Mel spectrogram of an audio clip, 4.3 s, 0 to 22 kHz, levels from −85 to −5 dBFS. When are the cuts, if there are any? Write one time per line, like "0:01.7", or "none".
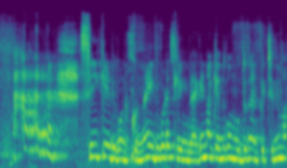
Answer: none

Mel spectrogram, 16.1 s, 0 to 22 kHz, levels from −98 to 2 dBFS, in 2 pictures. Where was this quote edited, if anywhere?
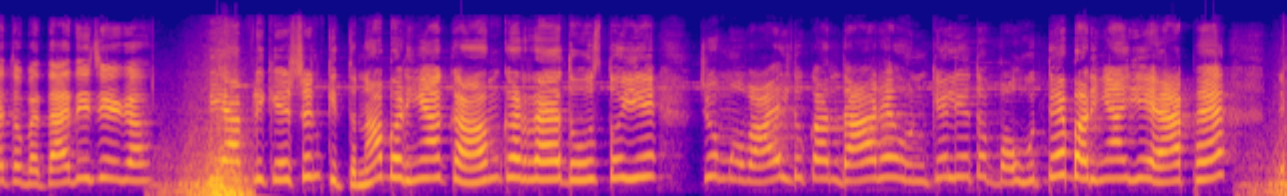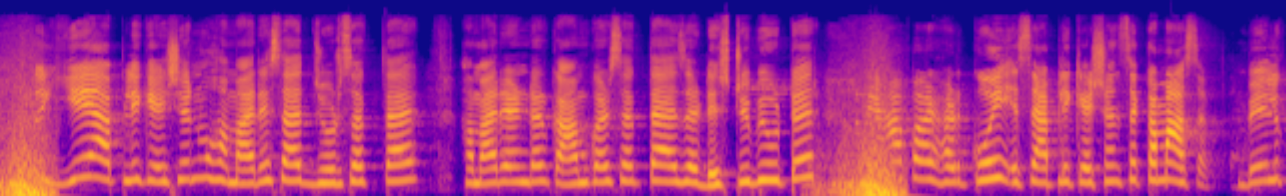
0:01.3
0:07.9
0:13.3

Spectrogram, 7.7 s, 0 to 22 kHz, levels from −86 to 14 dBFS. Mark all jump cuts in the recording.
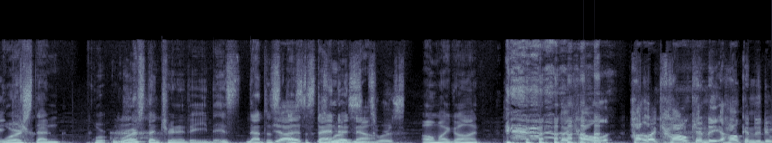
0:05.0

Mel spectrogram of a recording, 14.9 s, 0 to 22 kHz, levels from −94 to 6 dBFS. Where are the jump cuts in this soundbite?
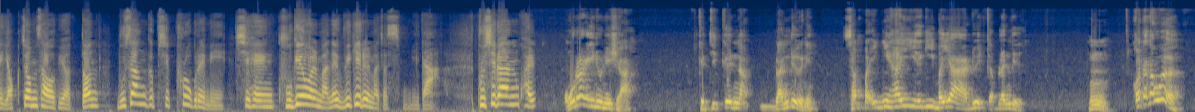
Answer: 0:06.7

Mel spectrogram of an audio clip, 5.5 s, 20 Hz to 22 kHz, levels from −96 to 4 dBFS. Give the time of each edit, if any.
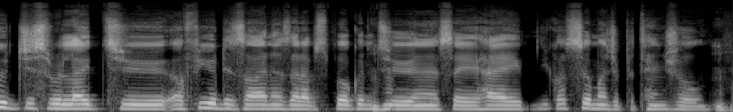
none

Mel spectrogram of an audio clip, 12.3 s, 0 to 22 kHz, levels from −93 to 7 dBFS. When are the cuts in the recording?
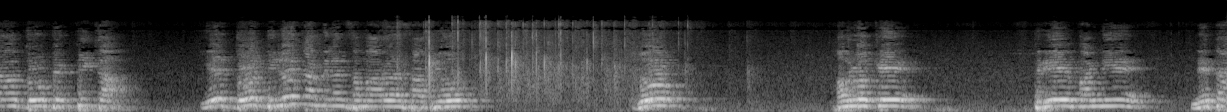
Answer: none

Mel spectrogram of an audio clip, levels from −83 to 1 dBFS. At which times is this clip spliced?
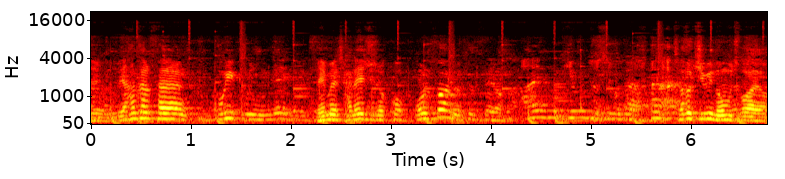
none

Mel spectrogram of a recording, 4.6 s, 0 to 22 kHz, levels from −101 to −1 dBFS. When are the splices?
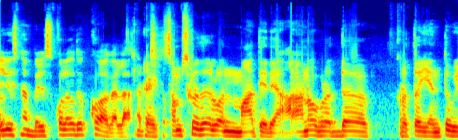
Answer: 0:01.7
0:02.9

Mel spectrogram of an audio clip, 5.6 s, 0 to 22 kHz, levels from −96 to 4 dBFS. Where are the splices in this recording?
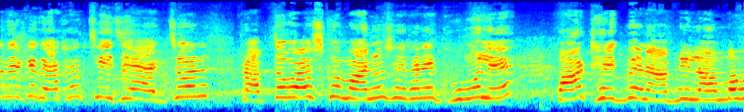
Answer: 0:01.7

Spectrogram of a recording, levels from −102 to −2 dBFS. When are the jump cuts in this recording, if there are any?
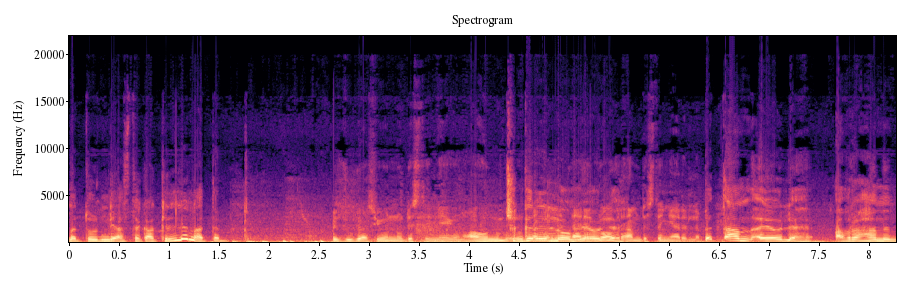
0:02.6

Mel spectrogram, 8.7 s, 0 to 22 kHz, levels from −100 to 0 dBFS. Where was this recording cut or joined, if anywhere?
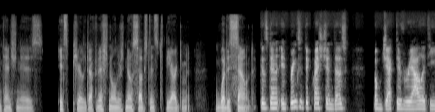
0:05.0

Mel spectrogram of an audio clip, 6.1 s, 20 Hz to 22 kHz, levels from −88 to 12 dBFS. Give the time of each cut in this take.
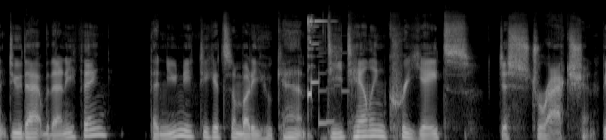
0:03.2

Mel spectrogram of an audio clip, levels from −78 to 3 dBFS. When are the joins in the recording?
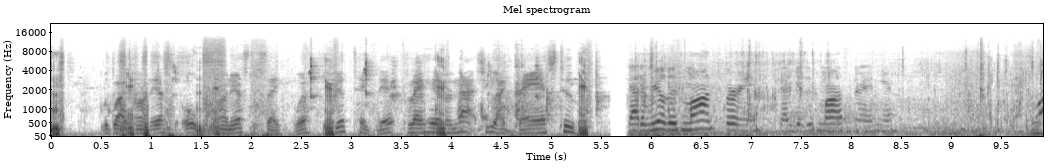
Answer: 0:05.6

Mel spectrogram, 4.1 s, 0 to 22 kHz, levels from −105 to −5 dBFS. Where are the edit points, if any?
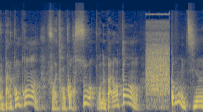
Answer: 0:03.1

